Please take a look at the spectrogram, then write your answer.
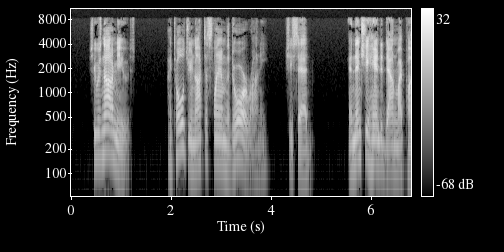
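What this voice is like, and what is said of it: Usual voice. Nothing is said of it.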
